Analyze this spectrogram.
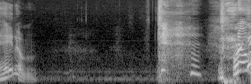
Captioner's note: laughs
